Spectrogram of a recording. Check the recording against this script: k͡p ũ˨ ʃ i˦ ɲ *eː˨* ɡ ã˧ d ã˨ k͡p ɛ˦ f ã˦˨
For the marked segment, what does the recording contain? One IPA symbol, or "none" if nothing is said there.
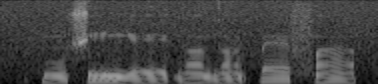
eː˨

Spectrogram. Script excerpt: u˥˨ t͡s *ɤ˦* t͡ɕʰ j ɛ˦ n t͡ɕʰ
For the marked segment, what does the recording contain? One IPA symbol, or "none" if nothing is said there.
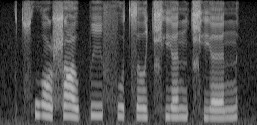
ɤ˦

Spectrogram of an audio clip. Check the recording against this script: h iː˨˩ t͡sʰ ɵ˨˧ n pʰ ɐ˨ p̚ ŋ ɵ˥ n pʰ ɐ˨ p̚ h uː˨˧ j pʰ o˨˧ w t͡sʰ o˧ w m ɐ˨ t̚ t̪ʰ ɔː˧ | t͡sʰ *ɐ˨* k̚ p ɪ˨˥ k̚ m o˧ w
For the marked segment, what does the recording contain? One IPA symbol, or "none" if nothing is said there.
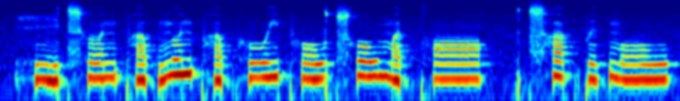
ɐ˨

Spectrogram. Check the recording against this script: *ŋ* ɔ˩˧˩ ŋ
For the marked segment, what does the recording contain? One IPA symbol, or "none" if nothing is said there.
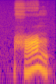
x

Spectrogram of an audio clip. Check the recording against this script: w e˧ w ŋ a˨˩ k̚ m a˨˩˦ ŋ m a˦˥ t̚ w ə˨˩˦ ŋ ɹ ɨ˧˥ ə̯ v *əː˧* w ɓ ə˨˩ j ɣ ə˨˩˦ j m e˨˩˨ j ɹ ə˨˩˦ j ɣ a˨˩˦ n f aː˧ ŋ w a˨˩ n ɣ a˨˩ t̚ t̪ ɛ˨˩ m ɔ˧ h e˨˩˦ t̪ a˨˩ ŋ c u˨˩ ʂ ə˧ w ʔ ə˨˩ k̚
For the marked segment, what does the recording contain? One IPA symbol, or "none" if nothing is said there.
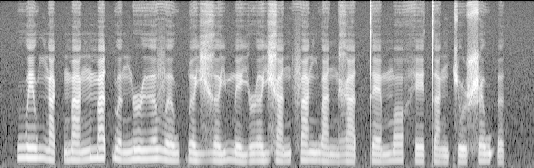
əː˨˩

